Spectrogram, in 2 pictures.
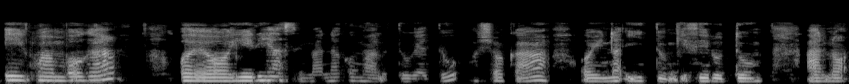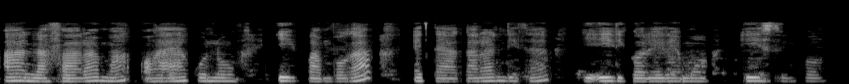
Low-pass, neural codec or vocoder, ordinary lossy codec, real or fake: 7.2 kHz; none; AAC, 32 kbps; real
